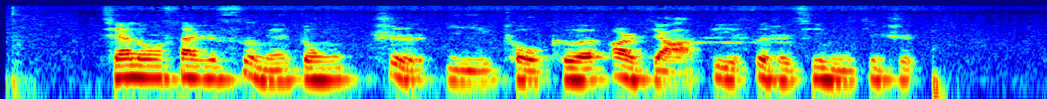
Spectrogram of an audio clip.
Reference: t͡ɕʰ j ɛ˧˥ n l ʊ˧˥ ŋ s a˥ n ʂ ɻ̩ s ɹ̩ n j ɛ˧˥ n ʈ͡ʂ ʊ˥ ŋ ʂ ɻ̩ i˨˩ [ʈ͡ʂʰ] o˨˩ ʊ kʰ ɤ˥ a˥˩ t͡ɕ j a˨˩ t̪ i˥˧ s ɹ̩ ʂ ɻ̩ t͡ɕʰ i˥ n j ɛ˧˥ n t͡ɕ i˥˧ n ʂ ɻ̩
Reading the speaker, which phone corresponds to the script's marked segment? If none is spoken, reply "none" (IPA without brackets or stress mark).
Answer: ʈ͡ʂʰ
